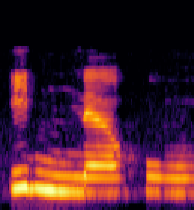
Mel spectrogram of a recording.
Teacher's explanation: Harkat yang dibaca untuk huruf kecil waw ini ialah dibaca dua harkat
